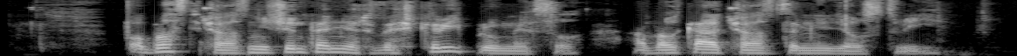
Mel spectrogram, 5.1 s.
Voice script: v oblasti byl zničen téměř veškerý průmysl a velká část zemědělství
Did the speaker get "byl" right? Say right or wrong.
wrong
